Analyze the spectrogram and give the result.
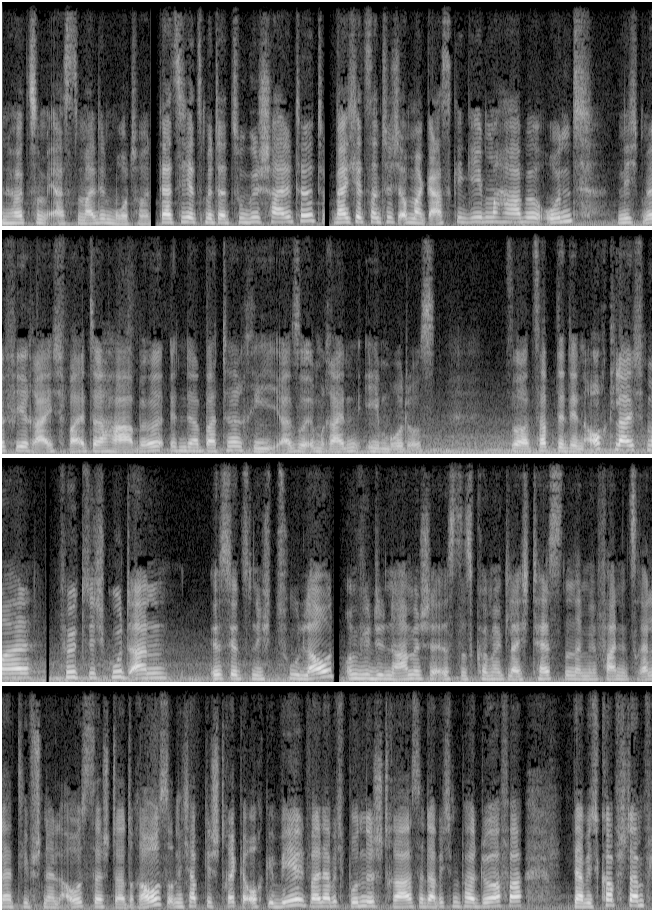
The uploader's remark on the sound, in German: Auf einer Live-Audiofahrt mit dem Mitsubishi ASX. Unterwegs trifft sie auch andere Reisende und fragt nach den aktuellen Mobilitätspräferenzen in Deutschland.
